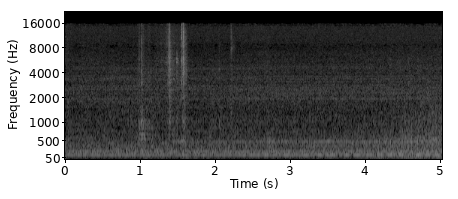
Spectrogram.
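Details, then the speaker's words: 1971 Wizard 12-inch box fan on low speed, heard from the rear: low steady hum and airy whoosh, quiet, a couple faint clicks, no rattle; normal running. "no real startup sound this is nice and quiet and from high speed"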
